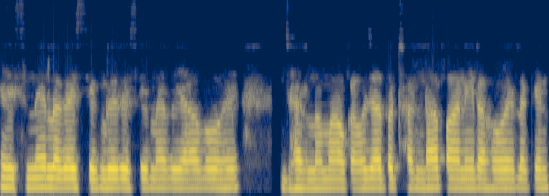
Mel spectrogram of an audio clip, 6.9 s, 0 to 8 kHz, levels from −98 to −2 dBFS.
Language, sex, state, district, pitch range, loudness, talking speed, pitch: Magahi, male, Bihar, Lakhisarai, 140-145 Hz, -16 LUFS, 155 wpm, 145 Hz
